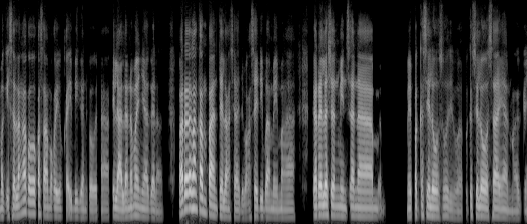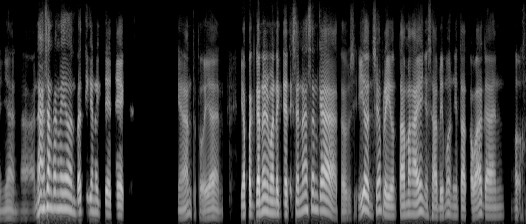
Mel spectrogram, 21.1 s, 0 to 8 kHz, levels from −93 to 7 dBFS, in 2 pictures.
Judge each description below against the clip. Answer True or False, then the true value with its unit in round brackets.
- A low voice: True (120 Hz)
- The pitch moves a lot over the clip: True (6.2 semitones)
